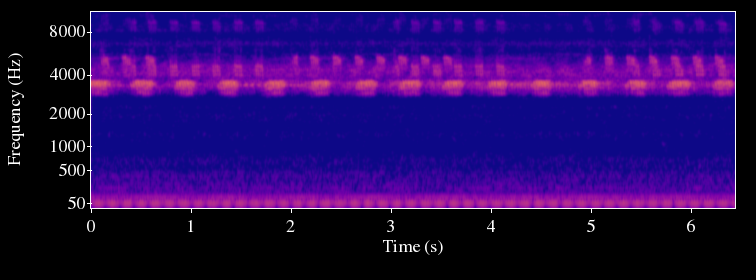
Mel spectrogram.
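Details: Crickets and companion insects in autumn, shrill sustained ringing and regularly repeated pulsed chirps, set over a low steady background hum.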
